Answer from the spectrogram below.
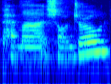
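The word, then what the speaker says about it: Pema Chödrön: how we die by pemma Shone I believe is how you pronounce her name but she is a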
